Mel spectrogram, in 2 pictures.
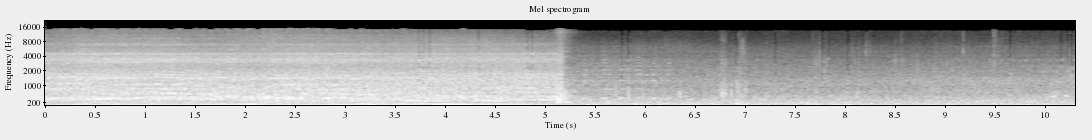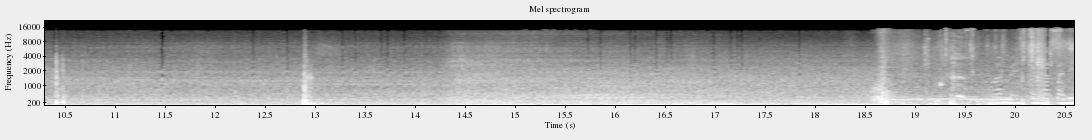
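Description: Car driving toward the airport while running low on fuel: a steady low engine and road rumble with wind noise runs throughout, with people talking over it in parts.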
